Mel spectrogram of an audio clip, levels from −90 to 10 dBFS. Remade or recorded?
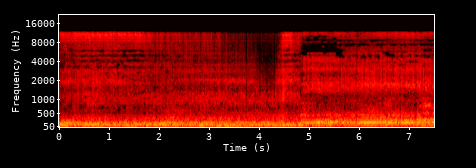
remade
